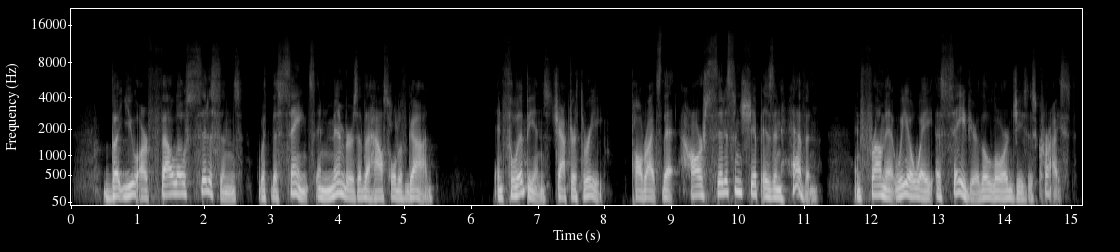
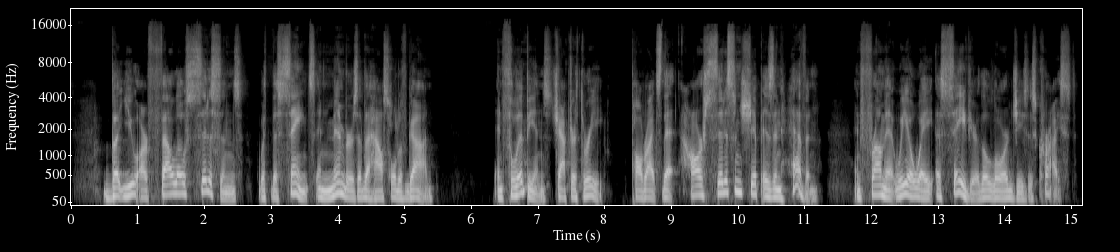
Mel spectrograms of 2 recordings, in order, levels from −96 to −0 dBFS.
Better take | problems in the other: second | muffled; very; fading above 3 kHz

